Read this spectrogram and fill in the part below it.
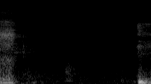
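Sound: sniffing beer aroma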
